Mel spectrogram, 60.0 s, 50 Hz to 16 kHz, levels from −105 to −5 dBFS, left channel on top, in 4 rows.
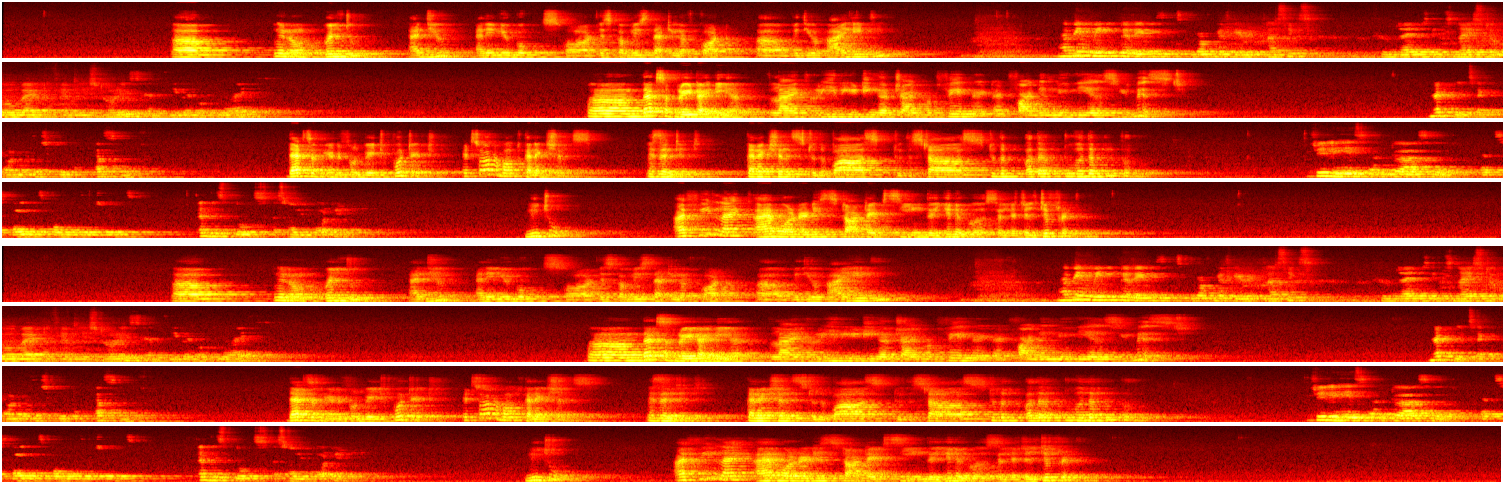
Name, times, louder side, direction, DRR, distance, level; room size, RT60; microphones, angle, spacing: voice 1, 1.7-2.1 2.7-3.6 4.1-4.5 4.7-7.2 7.5-8.9 20.9-22.4 22.7-26.8 32.9-34.2 34.6-35.9 36.5-36.9 37.5-41.4 50.3-50.6 51.7-55.9, left 2 dB, 75° left, 5 dB, 2.1 m, -27 dB
voice 2, 9.6-17.7 29.3-31.3 43.1-44.5 44.8-46.2 47.0-48.5, left 1 dB, 5° right, 0 dB, 2.1 m, -32 dB
20.5 x 8.5 x 5.2 m, 1.3 s
head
